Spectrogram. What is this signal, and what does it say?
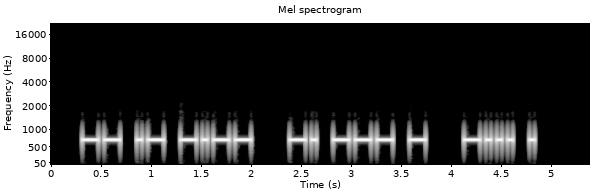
Morse code, heard as a keyed tone, about 22 wpm, 700 Hz. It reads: MAY NOT BE
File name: practice / 22wpm / Build A Phrase - 5-Word Phrases - 22wpm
